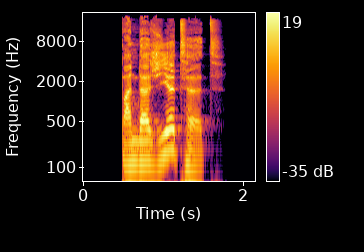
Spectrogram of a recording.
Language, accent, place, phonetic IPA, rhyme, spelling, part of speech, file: German, Germany, Berlin, [bandaˈʒiːɐ̯tət], -iːɐ̯tət, bandagiertet, verb, De-bandagiertet.ogg
- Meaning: inflection of bandagieren: 1. second-person plural preterite 2. second-person plural subjunctive II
